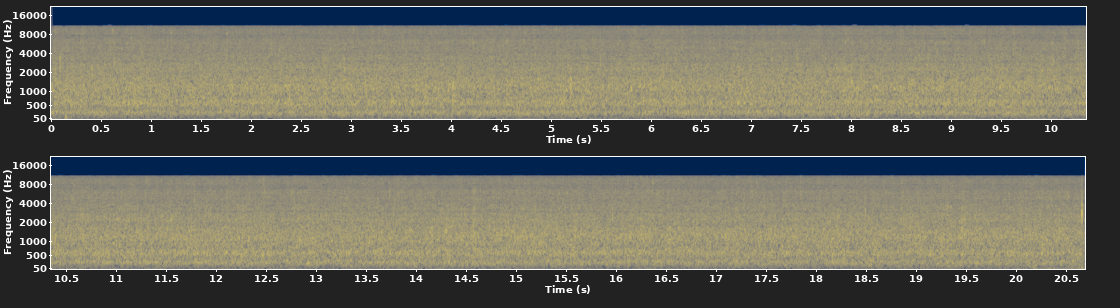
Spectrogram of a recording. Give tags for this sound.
lake; stream; tasmania

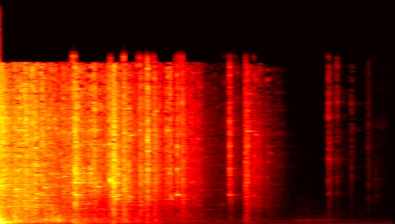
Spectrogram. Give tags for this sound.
break; breaking-glass; indoor; window

